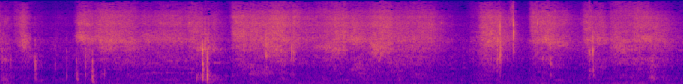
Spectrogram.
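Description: Paper rustles and crinkles as a leaflet is handled.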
